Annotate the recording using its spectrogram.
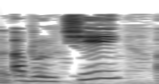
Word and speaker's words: обручей: Ударение по-прежнему на «о», но в косвенных падежах «о ужас». Ударение переходит на окончание «обручей», «обручам», «обручами», «об обручах». Ну, это я тебе скажу правильно, потому что говорить об обручах, наверное, все-таки сложнее, чем об обручах.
